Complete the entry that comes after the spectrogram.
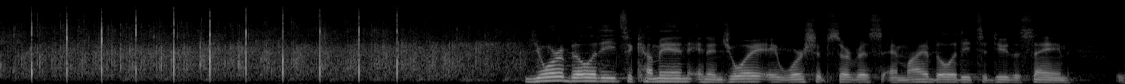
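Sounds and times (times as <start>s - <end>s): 
audience applause: 0.0s - 5.6s
speech: 5.2s - 11.2s.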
